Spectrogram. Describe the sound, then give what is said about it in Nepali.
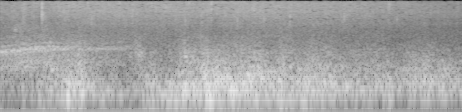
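A thunderstorm with heavy rain: a loud, steady hiss of rain on surfaces runs throughout, with deep rolling rumbles of thunder swelling beneath it. “जब पानी पर्यो र बाढी आयो अनि हुरी चल्यो र त्यस घरमाथि बजारियो”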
